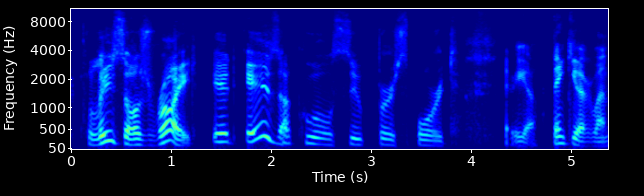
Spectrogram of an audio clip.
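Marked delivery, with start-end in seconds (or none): 0.2-3.9 very slow, lumbering, drawn-out cartoon dad voice. Podcast host quoting Homer's reply to Lisa, in a Homer Simpson voice. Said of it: "Do you want me to do it in my Homer voice?".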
